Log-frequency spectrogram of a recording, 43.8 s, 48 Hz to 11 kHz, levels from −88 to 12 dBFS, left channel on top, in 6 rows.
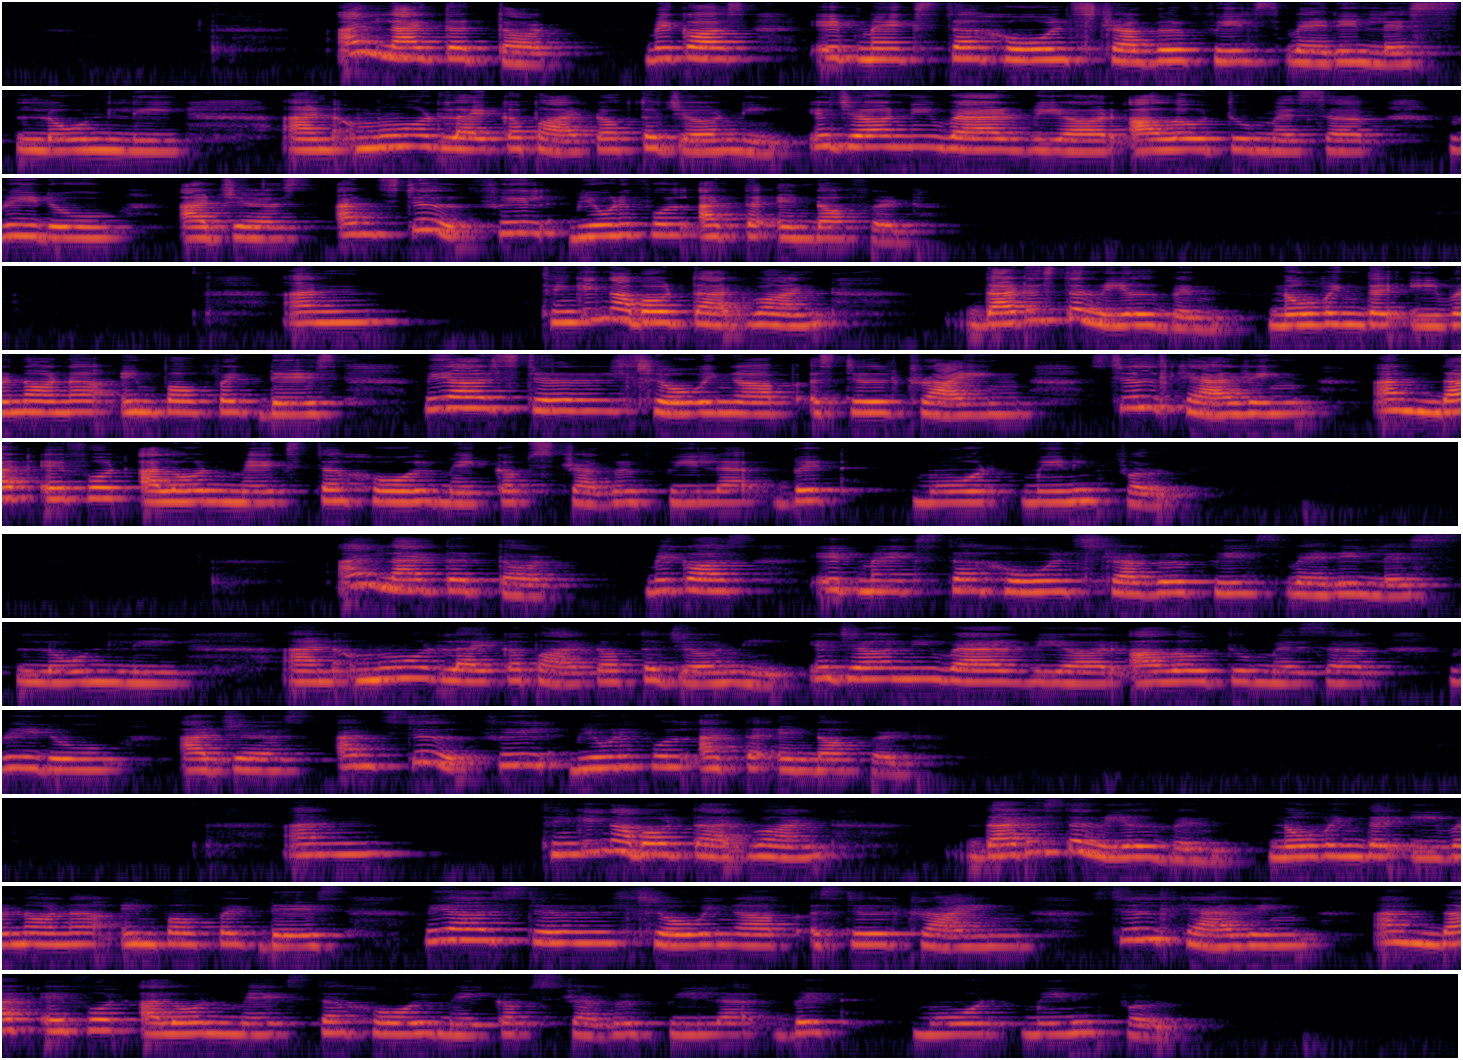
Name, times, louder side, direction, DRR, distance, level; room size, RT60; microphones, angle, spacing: voice 1, 1.7-2.8 3.2-7.1 7.4-15.2 15.5-19.1 23.3-23.8 24.6-26.1 26.7-35.7 36.0-40.6 41.0-42.3, left 3 dB, 75° left, 6 dB, 2.0 m, -28 dB
11.5 x 6.2 x 6.1 m, 0.42 s
head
